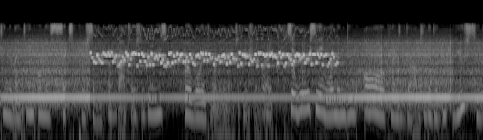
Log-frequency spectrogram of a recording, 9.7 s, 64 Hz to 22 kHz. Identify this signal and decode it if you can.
Multi-tone FSK (Olivia or MFSK type), about 1000 Hz wide, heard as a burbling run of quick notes, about 31.25 baud, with static crashes, a steady whistle near 380 Hz, room echo and speech in English.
